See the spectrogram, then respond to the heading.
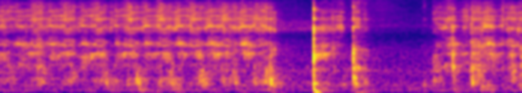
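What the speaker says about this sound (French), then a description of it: "On va bien mélanger avec ma réduction." A spoon stirs a dollop of whipped cream into a champagne reduction in a pan, giving a steady soft scraping and clinking of metal against cookware, close up, with a sharper tap near the end.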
